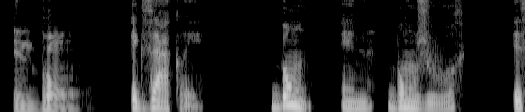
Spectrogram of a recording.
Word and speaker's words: bon: In bon. Exactly. Bon in bonjour is spelled B-O-N. But you don't pronounce that O-N the way you would in English. In fact, the N isn't really pronounced at all.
